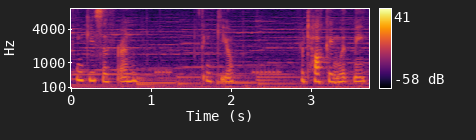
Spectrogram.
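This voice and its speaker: A gentle, considerate young woman from a video game, as a woman plays her, with a high voice. She is polite and apologetic, always putting the other person first. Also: little pitch movement, a little slow, vocal fry, over music, full character voice. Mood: grateful.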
